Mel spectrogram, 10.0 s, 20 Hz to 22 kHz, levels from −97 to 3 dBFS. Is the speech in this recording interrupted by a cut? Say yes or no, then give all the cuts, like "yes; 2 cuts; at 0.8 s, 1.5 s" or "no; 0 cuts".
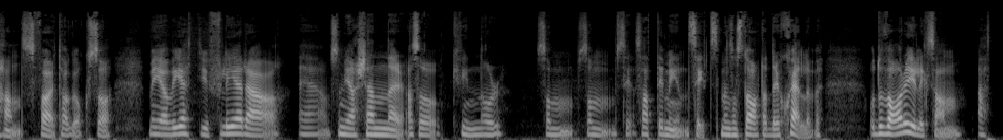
no; 0 cuts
